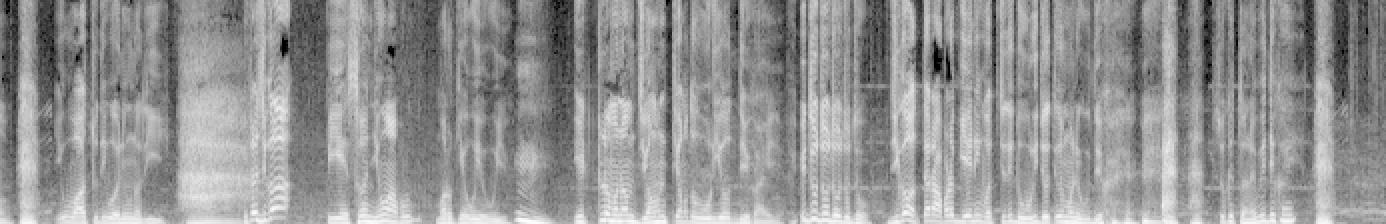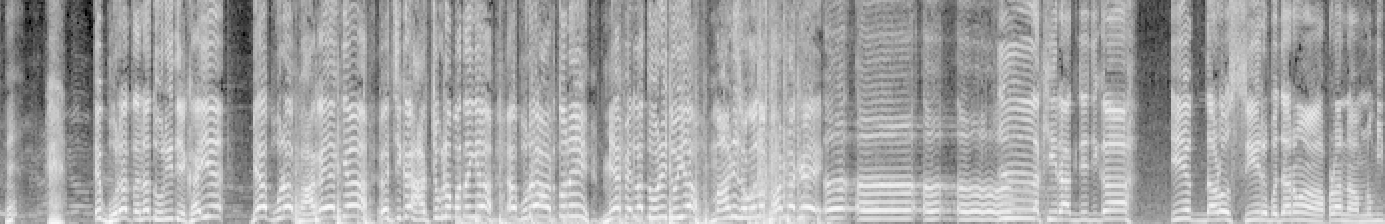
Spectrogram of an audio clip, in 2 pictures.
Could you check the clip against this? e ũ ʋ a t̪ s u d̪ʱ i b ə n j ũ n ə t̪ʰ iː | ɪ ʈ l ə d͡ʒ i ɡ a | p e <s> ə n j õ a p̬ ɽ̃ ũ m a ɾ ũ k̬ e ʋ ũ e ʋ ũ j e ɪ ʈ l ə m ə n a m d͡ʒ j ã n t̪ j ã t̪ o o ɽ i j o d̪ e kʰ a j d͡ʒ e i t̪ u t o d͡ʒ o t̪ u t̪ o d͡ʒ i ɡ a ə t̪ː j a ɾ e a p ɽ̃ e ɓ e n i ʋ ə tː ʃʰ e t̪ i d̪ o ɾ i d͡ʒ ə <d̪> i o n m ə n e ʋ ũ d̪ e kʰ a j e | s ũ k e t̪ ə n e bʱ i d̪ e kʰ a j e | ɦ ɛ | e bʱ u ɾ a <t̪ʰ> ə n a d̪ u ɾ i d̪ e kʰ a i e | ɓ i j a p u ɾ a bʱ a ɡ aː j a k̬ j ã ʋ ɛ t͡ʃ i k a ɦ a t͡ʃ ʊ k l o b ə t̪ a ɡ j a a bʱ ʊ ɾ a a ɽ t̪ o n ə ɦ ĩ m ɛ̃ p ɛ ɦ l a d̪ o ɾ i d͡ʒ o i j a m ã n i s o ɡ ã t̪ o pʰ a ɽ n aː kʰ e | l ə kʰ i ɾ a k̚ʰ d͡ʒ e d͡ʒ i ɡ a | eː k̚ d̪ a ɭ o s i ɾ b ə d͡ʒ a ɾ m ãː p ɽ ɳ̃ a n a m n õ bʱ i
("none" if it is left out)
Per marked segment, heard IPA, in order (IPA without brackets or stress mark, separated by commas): s, t̪, t̪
